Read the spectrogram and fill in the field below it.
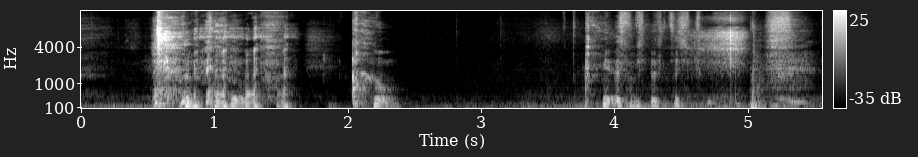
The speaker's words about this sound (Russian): Я аж закашлялся.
